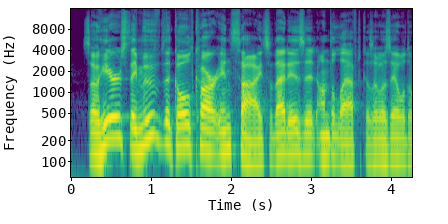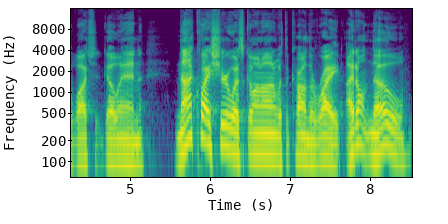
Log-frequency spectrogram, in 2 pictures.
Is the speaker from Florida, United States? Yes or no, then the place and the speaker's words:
yes; Jacksonville, Florida, United States; my hometown of Jacksonville, Florida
